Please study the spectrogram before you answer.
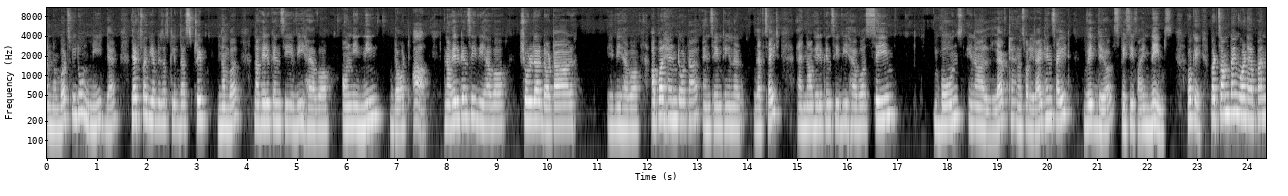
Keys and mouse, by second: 3.3 click, 10.1 click, 13.2 click, 14.1 click, 15.7-16.2 middle drag.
